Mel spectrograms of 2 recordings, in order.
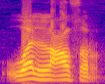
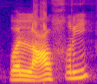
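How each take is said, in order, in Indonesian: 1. Kata terakhir berakhir dengan bunyi r mati. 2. Kata terakhir berakhir dengan vokal pendek i. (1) "Ra-nya tetap disentuh, tapi fathahnya tidak dibaca" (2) "Ini wal asri"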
